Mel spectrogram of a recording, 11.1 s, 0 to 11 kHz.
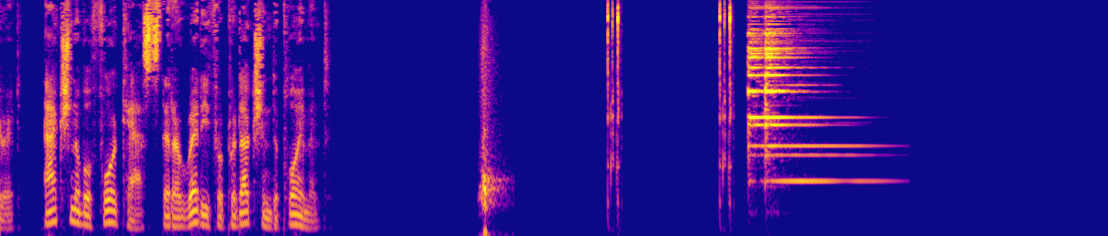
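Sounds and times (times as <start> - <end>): bell ding: 7.5 - 9.1.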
